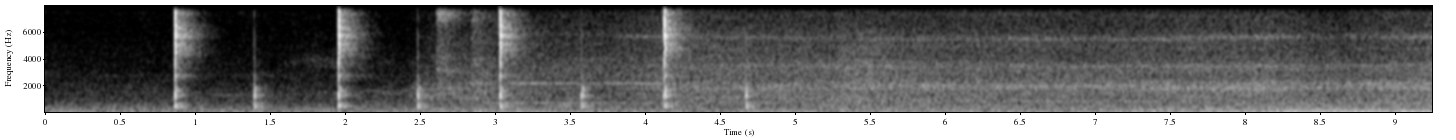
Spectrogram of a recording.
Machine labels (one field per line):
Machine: valve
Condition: normal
